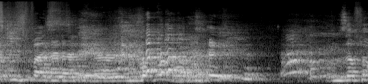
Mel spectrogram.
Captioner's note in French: rires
